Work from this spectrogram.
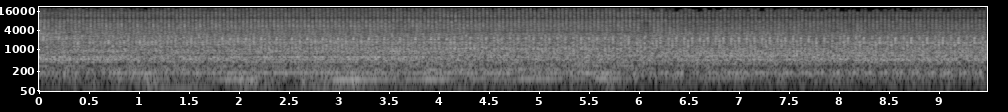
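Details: Mitsubishi Lancer X, 4B10 1.8 engine with CVT, cold idle: a loose, uneven tapping of about three per second over the engine hum; knock only at cold idle, cause still unknown.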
